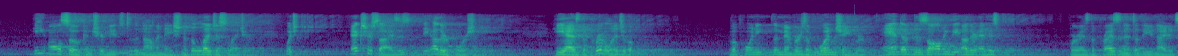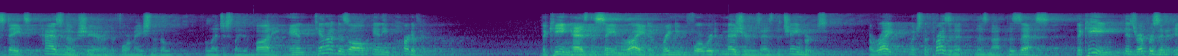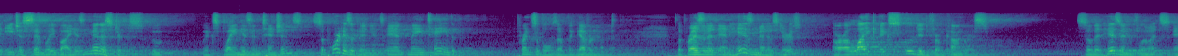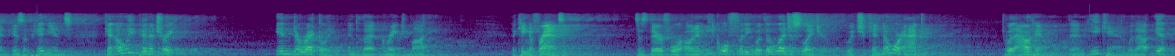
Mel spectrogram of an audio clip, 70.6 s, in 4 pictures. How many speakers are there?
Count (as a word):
one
